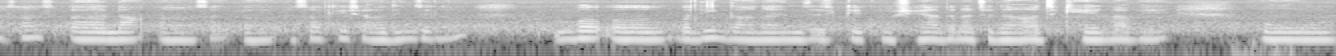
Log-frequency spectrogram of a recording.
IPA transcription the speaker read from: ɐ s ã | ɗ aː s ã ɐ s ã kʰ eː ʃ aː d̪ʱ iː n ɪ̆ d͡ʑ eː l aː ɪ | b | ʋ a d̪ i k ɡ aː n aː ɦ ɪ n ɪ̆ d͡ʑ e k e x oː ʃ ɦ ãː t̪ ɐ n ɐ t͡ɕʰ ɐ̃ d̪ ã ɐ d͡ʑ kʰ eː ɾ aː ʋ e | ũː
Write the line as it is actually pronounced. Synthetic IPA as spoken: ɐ s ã | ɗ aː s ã ɐ s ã kʰ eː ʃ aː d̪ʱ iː n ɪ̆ d͡ʑ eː l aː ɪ | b | ʋ ɐ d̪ i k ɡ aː n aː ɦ ɪ n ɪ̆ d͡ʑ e k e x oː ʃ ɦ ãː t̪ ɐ n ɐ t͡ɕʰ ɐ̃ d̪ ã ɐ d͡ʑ kʰ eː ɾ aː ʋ e | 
